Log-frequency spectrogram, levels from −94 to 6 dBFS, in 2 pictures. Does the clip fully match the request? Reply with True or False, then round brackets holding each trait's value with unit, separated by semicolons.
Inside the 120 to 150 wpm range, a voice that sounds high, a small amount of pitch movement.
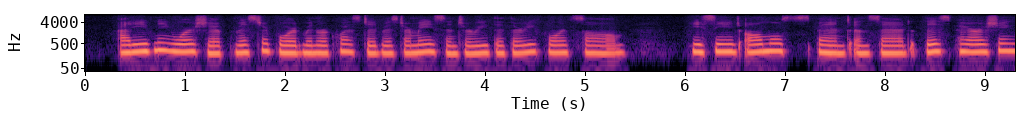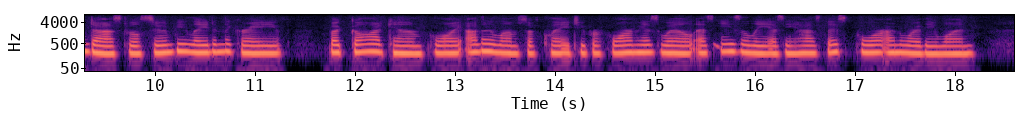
False (170 wpm; 220 Hz; 2.1 semitones)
